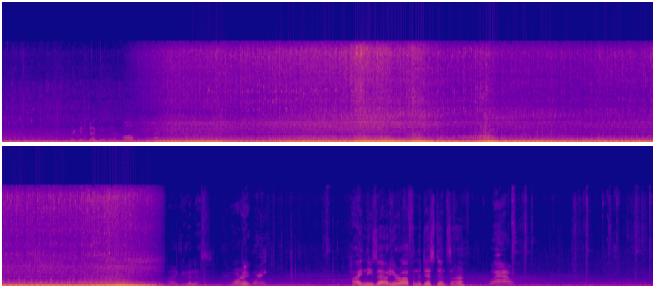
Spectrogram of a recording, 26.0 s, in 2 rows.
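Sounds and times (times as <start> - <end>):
car engine idling and revving: 0.0 - 16.3.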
